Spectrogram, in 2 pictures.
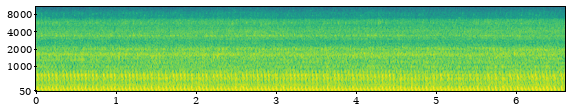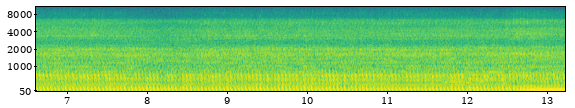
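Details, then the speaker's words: Bear Cat chipper/shredder after repair (belt, knives, screen, spark plug, mouse nest cleaned out): rotor spinning freely, steady even engine drone, smooth hum, no wobble, knock or rubbing; sings, sounds very well balanced; normal running. "I don't know if you can hear that but that's the rotor spinning and that just thing really sings sounds really really good like it's very well balanced"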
